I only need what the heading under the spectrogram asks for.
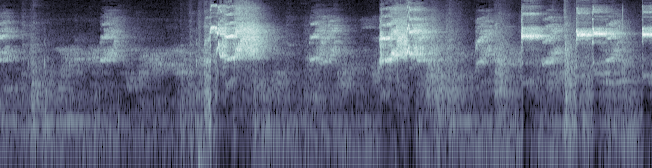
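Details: Hooked-bill lovebird calling ngekek style: repeated loud, harsh, screechy squawks, each under a second long, alternating with softer scratchy notes and sharp thin chirps toward the end.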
